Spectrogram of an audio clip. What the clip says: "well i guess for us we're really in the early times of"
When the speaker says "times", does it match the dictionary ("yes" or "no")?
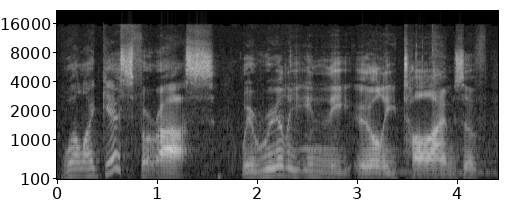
yes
